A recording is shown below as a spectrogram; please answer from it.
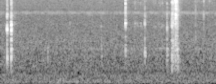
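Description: A few sharp, faint crackles and clicks, one near the start and two in the second half, from a silver foil seal sticker being peeled off a tiny hard drive's metal cover.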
